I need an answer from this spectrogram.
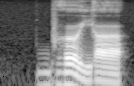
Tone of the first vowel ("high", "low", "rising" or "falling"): falling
